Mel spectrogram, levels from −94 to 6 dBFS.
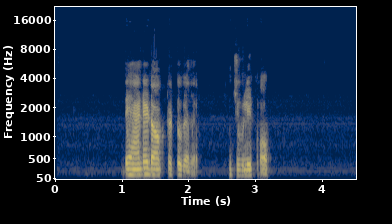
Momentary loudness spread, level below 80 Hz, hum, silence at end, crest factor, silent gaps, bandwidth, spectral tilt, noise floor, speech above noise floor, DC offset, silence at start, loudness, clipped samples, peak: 15 LU; -68 dBFS; none; 1.35 s; 20 dB; none; 7.2 kHz; -7 dB/octave; -70 dBFS; 52 dB; under 0.1%; 1.05 s; -19 LUFS; under 0.1%; -2 dBFS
